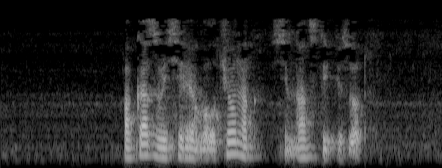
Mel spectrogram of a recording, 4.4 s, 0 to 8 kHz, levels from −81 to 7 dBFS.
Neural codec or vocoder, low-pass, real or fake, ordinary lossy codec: vocoder, 22.05 kHz, 80 mel bands, HiFi-GAN; 7.2 kHz; fake; MP3, 24 kbps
